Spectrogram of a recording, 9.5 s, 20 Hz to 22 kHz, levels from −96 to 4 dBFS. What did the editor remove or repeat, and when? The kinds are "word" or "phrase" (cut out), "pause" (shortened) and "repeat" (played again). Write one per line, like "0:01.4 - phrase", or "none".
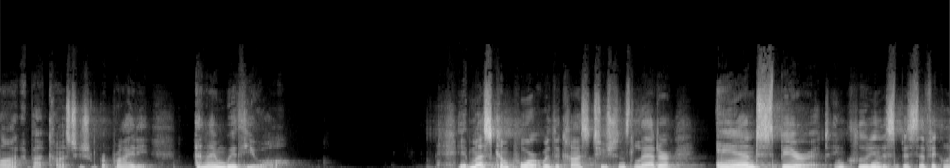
none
